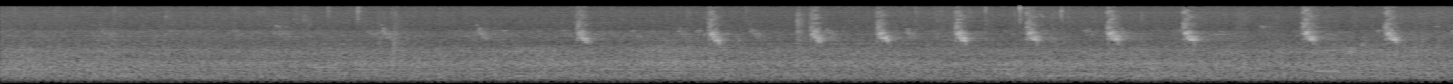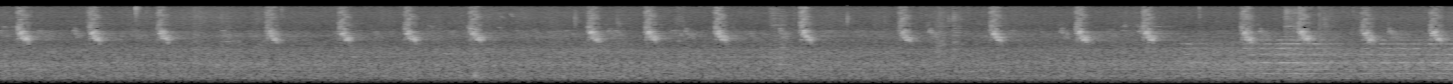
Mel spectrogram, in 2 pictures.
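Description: A small bird repeating a short, falling chirp about once or twice a second, starting a few seconds in, over the steady distant hum of the city. A pitched sound joins near the end.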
